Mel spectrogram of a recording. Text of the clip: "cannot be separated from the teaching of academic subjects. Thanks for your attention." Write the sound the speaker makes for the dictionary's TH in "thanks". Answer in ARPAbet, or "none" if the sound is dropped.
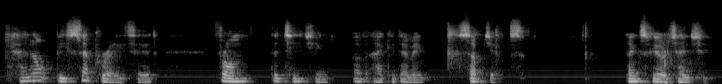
TH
